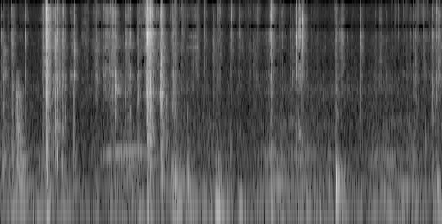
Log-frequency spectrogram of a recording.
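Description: A metal utility knife blade scrapes and cuts cubes and curls from a solid, grid-scored green bar of dry soap with a yellow coating, resting on a table. The result is a series of crisp, bright crackling snaps and dry scraping strokes, each dying away almost at once, with a few sharper cuts standing out.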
